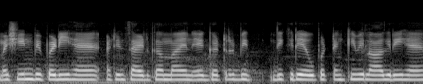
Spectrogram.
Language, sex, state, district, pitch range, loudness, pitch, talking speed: Marwari, female, Rajasthan, Nagaur, 220-230 Hz, -15 LUFS, 225 Hz, 270 wpm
